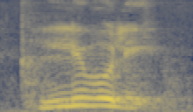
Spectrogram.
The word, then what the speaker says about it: Liouville: This is known as लिवोलीज, spelling थोड़ा टेढ़ा है, LIOUVILLE, लिवोली, लिवोली एक्सटेंशन।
